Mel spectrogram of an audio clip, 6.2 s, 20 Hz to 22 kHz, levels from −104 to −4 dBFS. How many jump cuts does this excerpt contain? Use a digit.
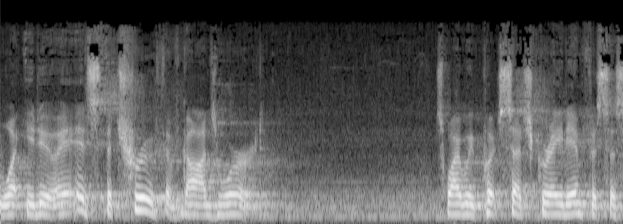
0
